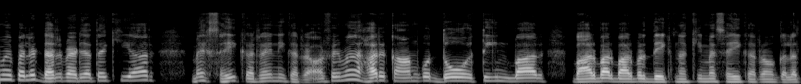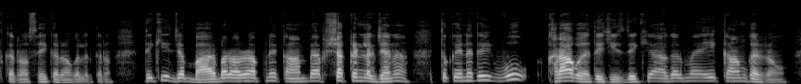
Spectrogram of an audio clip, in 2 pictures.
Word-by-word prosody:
मुझे 225 -1 -1
पहले 205 +1 +1
डर 145 -4 +3
बैठ 160 -1 +2
जाता 165 +2 -1
है 175 - -3
कि 185 +2 -7
यार 195 +1 0 0.4
मैं 175 +2 -3
सही 145 +3 -3
कर 135 -2 -1
रहा 145 +2 -4
या 160 - -6
नहीं 155 -2 -9
कर 120 -4 -5
रहा। - - -5
और - - -4
फ़िर 175 +6 -3
मैं 220 +2 -2
हर 165 +5 +5
काम 155 0 +1
को 180 +2 -1
2-3 165 +1 -1
बार, 150 0 +4 0.3
बार-बार, 140 +3 +6
बार-बार 135 0 +3
देखना 125 0 0
कि 130 +3 -10
मैं 135 0 -3
सही 125 -1 -2
कर 120 -1 -6
रहा 120 0 -3
हूँ, 115 - -7
गलत 115 0 -4
कर - - -5
रहा 115 - -6
हूँ 115 - -5
सही 120 +1 -6
कर 120 -1 -5
रहा 110 - -5
हूँ, 110 - -11
गलत 105 -1 -12
कर - - -10
रहा 105 - -12
हूँ। 115 - -23 0.3
देखिए, 155 +6 -3
जब 155 -1 0
बार-बार, 125 +6 +4
बार-बार 155 +1 +4
अपने 170 +4 -3
काम 140 +1 -1
पे 165 - 0
आप 165 - 0
शक 180 - +6
करने 170 -2 +2
लग 150 - +2
जाए 135 +1 +2
ना, 155 -3 -6 0.3
तो - - -2
कहीं 165 -1 -1
न 180 +1 -1
कहीं 195 +1 0
वो 215 +9 -2 0.2
ख़राब 165 +3 +8
हो - - +4
जाती 120 +1 -1
है 120 - 0
चीज़। 110 -2 -7
देखिए, 125 +5 -2
अगर 150 +1 -3
मैं 160 +1 -8
एक 160 -1 -5
काम 150 -1 -2
कर 130 -4 +1
रहा 110 0 -7
हूँ 105 0 -15
150 Hz, 285 wpm, -23 LUFS, 125-165 Hz, 0.4 s, ख़राब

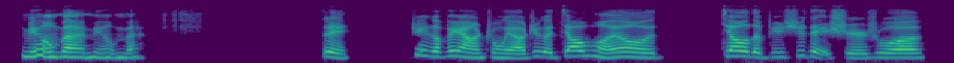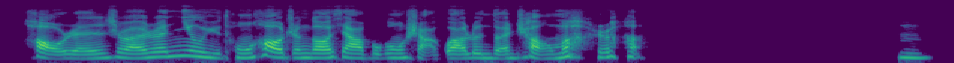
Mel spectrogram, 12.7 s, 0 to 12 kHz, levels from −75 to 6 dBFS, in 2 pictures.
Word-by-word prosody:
明 245 -1 +1
白， 235 -2 +5
明 220 -1 -6
白。 215 +1 -7 1.2
对， 220 -5 0 0.4
这 305 -3 -5
个 250 -1 0
非 275 +1 +2
常 215 -3 +4
重 210 -2 -5
要。 190 0 +3
这 255 - -7
个 235 - -1
交 270 +4 +3
朋 220 -7 +1
友 225 -3 +2 0.4
交 270 -1 +5
的 230 -3 -1
必 230 +2 -11
须 285 +5 -5
得 265 - -2
是 195 -1 -3
说 210 0 +1 0.3
好 170 - +4
人 180 +1 -4
是 220 - -6
吧？ 195 -1 +2
说： 240 +1 0
“宁 270 -2 -3
与 200 - -7
同 205 0 -7
好 225 - +7
争 205 -1 -6
高 200 0 +4
下， 205 -4 +3
不 185 0 -12
共 200 0 -6
傻 - - -2
瓜 180 0 +2
论 200 0 -6
短 185 0 -3
长” 185 -4 +1
嘛， - - +3 0.2
是 - - -4
吧？ - - -7 1.7
嗯。 205 -1 -9
215 Hz, 215 characters per minute, -20 LUFS, 200-240 Hz, 1.7 s, 好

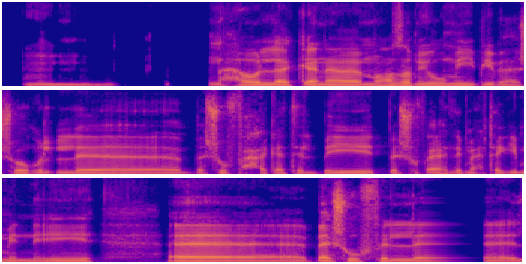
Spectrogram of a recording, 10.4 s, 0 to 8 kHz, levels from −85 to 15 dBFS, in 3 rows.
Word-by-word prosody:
إمم، 95 -1 -9 0.6
هاقول 100 +3 +1
لك، 95 +1 +2
أنا 100 0 +4
معظم 130 +4 0
يومي 120 -2 -2
بيبقى 85 -6 -5
شغل، 105 -1 -2 0.9
باشوف - - -2
حاجات - - -5
البيت، 95 +2 -3
باشوف - - -2
أهلي 100 0 -2
محتاجين 95 +1 -7
مِنّي 95 -2 -4
إيه، 100 +2 -2 0.5
آآ، 90 -1 +4
باشوف 115 -3 +3
ال 95 -1 0 0.5
ال 90 - -2
95 Hz, 115 wpm, -23 LUFS, 90-105 Hz, 0.9 s, أنا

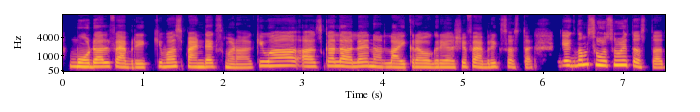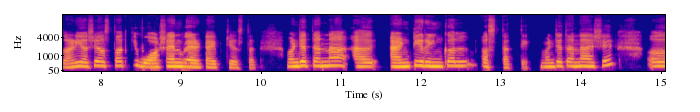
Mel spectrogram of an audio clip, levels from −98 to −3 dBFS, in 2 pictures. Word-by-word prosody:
Modal 220 0 +3
fabric 190 -3 0
किंवा 225 0 0
स्पॅडॅक्स 215 -2 0
म्हणा 175 -2 -3
किंवा 260 0 0 0.4
आजकाल 240 +3 -1
आलंय 235 0 +1
ना 230 -3 -1
लायक्रा 200 +1 -1
वगैरे 200 0 -2
असे 195 +2 -2
फॅब्रिक्स 205 -1 -1
असतात. 185 -4 -5 0.4
ते 285 - +1
एकदम 310 +4 +2
सुळसुळीत 305 -2 +3
असतात 195 -4 -3
आणि 205 +5 0
असे 235 +3 -1
असतात, 255 +1 -1
की 300 - -8
वॉश 205 +1 +1
एंड 235 0 +6
वेअर 205 -1 +4
टाईपचे 180 -1 -3
असतात. 160 -1 -10 0.4
म्हणजे 235 +3 +5
त्यांना 265 +1 +2 0.2
अ, 230 - +3 0.5
अँटी 230 +5 +4
रिंकल 255 +1 +2 0.3
असतात 180 -4 -6
ते. - - -13 0.2
म्हणजे 215 +3 -1
त्यांना 245 0 +1
असे 255 +5 -2 0.5
अ, - - -6
225 Hz, 150 wpm, -23 LUFS, 200-250 Hz, 0.5 s, एंड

